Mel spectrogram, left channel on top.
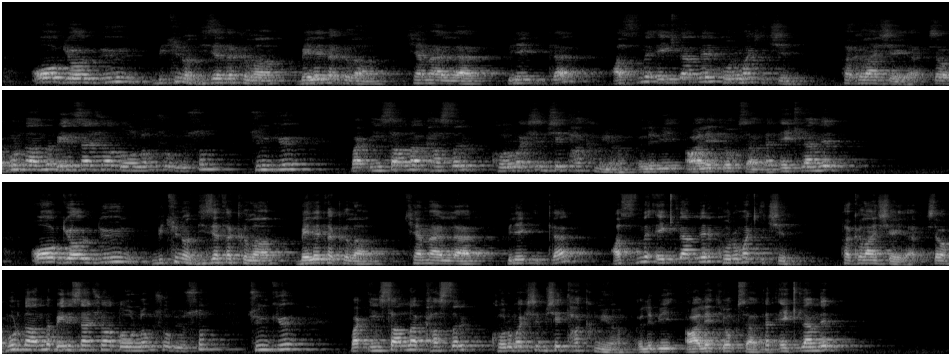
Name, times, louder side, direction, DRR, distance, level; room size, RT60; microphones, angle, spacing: voice 1, 0.3-3.8 4.0-4.7 5.1-5.7 6.1-7.9 8.4-11.6 12.0-12.5 13.0-17.7, right 3 dB, 75° right, 5 dB, 0.4 m, -28 dB
5.5 x 2.1 x 2.5 m, 0.90 s
head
